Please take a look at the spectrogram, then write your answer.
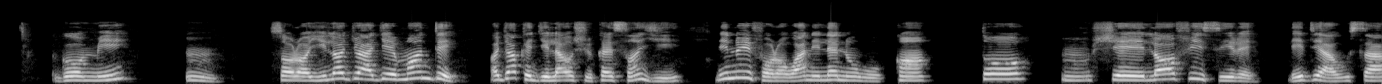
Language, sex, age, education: Yoruba, female, 46-60, tertiary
